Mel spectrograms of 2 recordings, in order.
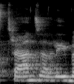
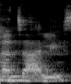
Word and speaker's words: Strantzali: Yes, well, it's Strantzali, but everybody says it's Strantzali, so.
